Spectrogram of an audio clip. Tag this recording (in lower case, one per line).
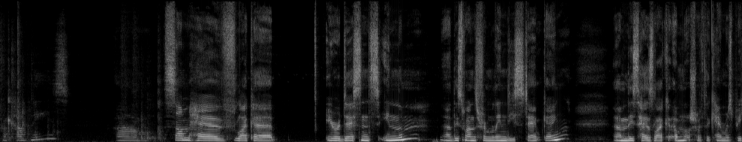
speech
